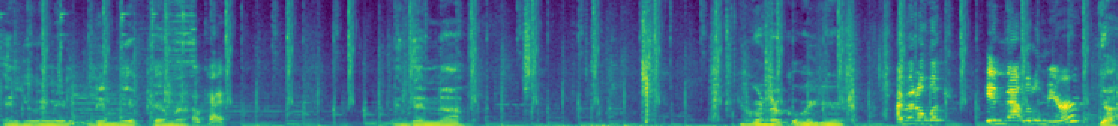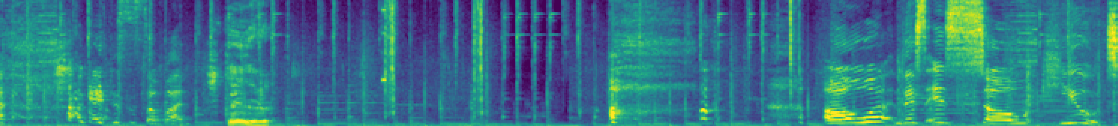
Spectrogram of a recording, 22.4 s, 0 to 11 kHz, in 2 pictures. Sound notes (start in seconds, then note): 11.0 Jillian giggling; 14.9 camera clicking; 17.2 Jillian giggles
